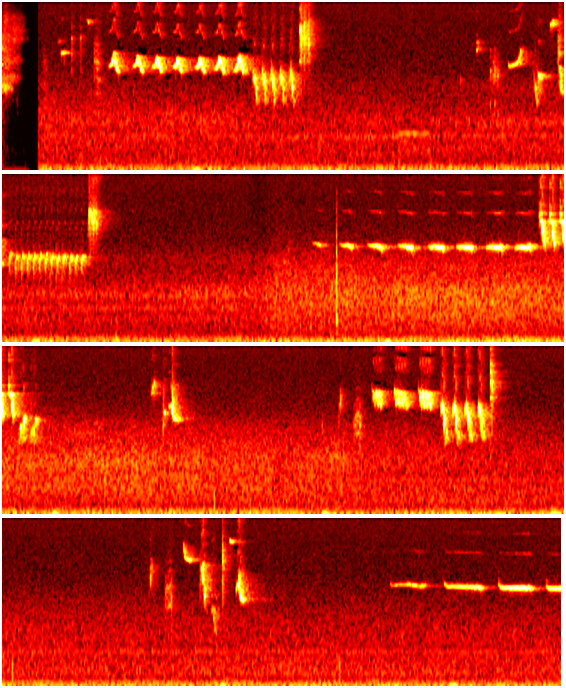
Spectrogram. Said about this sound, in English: So if we find it, take a listen to the common nightingale.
